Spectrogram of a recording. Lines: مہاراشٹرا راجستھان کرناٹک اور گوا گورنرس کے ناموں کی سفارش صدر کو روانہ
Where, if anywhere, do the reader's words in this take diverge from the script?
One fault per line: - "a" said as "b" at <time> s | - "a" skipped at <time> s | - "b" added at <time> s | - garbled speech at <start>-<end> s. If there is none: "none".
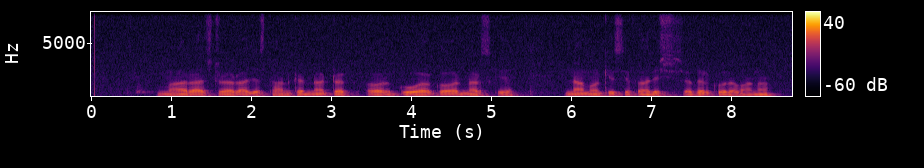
none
